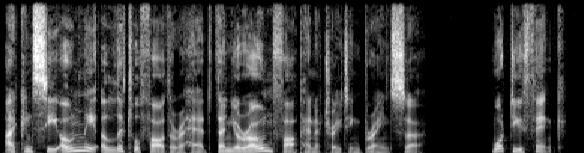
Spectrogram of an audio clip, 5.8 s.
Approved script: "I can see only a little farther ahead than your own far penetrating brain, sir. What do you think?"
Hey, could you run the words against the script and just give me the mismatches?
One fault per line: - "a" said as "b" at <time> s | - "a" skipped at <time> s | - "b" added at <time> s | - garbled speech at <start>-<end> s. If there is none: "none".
none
